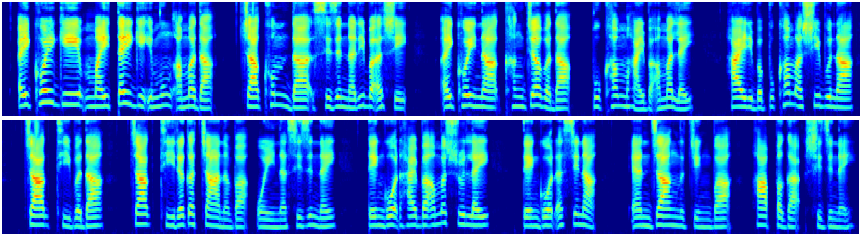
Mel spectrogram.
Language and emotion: Manipuri, neutral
